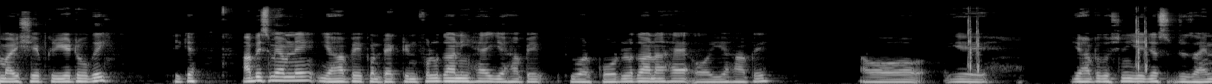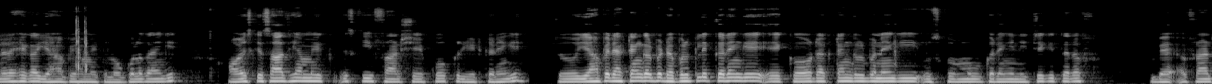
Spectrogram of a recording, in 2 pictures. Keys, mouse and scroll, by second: 0.3 shift+F2, 1.1 click, 6.9-8.7 scroll down 1, 14.5-16.7 scroll down 1, 17.4-18.4 scroll down 1, 18.6 click, 19.3 space, 20.3 click, 20.7 space, 21.4 ctrl+click.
